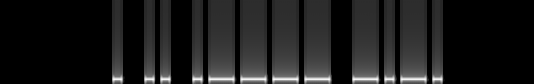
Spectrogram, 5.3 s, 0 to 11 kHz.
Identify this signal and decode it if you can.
Morse code, heard as a keyed tone, about 16 wpm, 700 Hz. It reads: EI1C
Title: DXCC-100 Call Signs - 4 Characters - Repeated 2x - 15wpm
